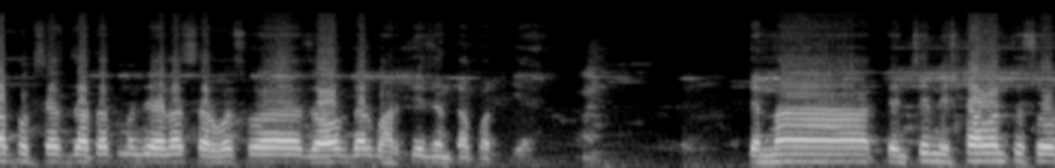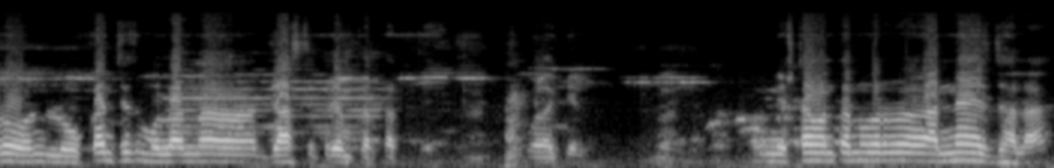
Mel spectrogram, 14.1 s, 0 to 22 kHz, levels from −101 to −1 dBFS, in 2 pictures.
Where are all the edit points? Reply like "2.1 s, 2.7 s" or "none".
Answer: 10.6 s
